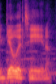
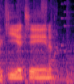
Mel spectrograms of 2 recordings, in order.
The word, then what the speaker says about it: guillotine: I understand why a lot of people don't, but a lot of people are like the guillotine. It's like, no, it's French. It's the guillotine.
